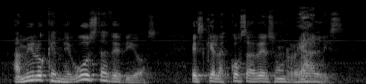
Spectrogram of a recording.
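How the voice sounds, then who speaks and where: A man speaks with very wide pitch swings, and audible room echo surrounds his voice. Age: 60s. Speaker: pastor. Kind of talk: sermon.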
